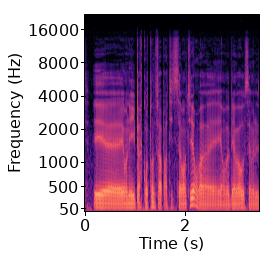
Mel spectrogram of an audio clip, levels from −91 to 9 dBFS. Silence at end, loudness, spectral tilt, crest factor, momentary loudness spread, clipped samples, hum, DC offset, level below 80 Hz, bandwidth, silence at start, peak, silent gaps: 0 s; -17 LUFS; -6.5 dB/octave; 14 dB; 7 LU; under 0.1%; none; under 0.1%; -34 dBFS; 14 kHz; 0 s; -2 dBFS; none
